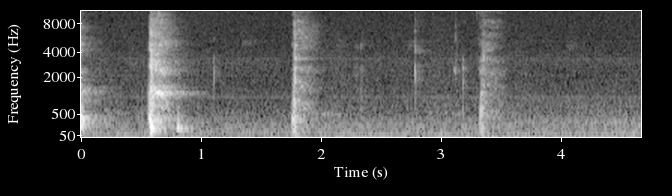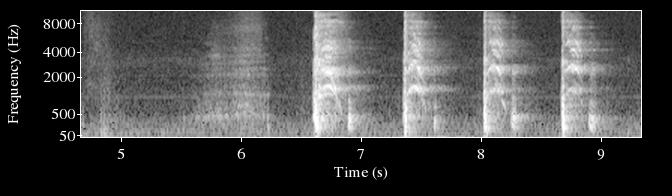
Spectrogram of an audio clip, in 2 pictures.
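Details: Recorded with a new high-fidelity microphone: eight or so sharp coughs, spaced apart at first, then a closer run near the end, in a quiet room; repeated coughing.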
